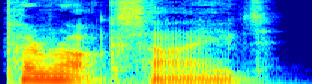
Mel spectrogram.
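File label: "peroxide", British English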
